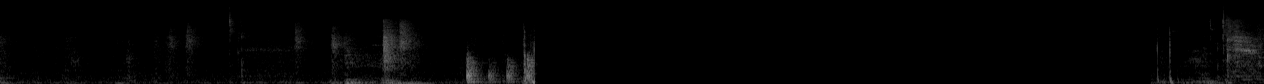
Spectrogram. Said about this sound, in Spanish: me tocaron eh, la puerta, pero no pasa nada.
